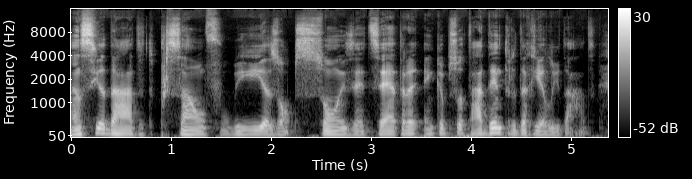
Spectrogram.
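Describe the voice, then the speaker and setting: Speaking with a slight Azorean accent, a man with a fairly low voice uses ordinary pitch variation in a very clean recording with a silent background. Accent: slight Azorean (São Miguel). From Azores, São Miguel. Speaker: psychiatrist. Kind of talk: explanatory interview.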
